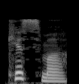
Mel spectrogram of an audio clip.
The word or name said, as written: qismah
